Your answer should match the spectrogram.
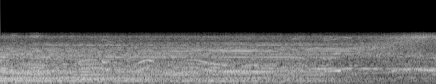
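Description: Loud techno from a club sound system in a droning, sustained passage of held tones, heard from within the crowd in a large hall.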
